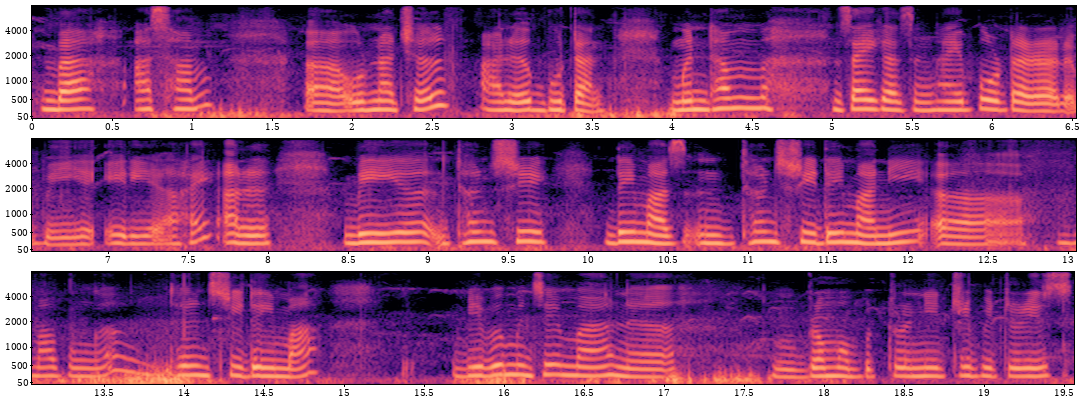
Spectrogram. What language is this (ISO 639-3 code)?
brx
